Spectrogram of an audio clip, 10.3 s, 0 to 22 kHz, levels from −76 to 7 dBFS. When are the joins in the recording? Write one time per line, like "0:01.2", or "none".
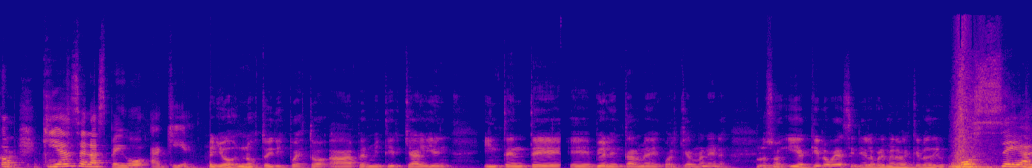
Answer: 0:02.1
0:05.6
0:07.6
0:09.5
